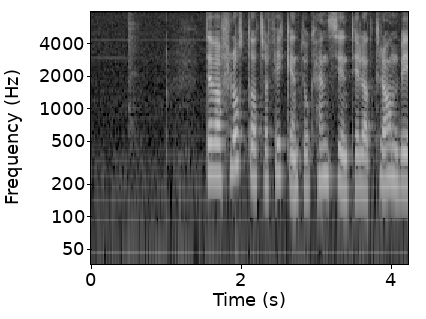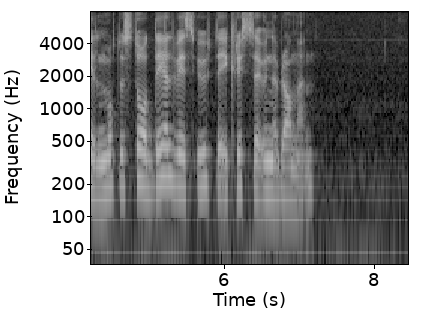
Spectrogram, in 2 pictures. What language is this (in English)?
Norwegian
